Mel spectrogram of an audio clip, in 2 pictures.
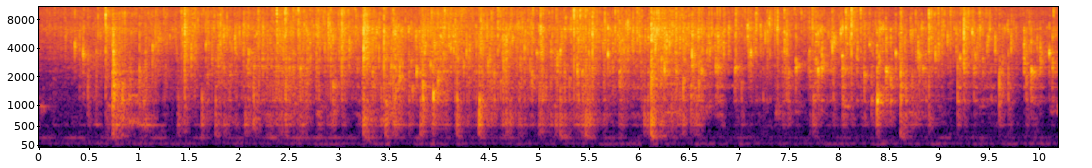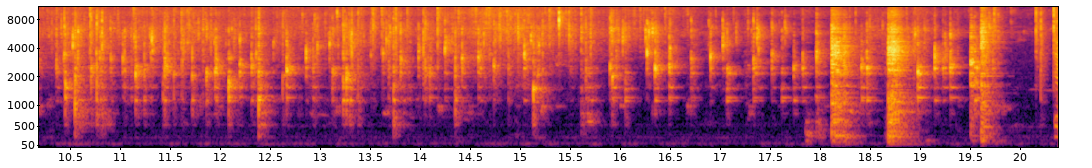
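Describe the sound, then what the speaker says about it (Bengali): Cauliflower pakoras deep-frying in hot oil: a dense, continuous bubbling sizzle close up, with sharper crackles and a few clattering knocks toward the end and no talking. "একই প্রসেসে বাকি সবগুলো আমি ভেজে নেব।"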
